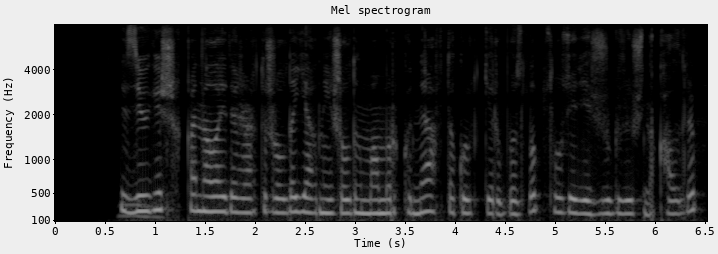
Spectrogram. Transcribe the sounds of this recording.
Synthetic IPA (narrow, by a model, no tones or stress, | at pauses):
ɪzd̪e̞wɡʲe̞ʃə̥qːɑnɑlˠɑjd̪ɑʒɑɾt̪əʒo̞lˠd̪ɑjɑʁnijʒəlˠd̪əɴmɑməɾkʲʰʏnɪaft̪o̞kolk̚t̪ːe̞ɾbozəlˠəpso̞lˠʒe̞ɾd̪e̞ʒʏɾɡʲɪzuɪʃɪnɪqʰɑlˠd̪əɾəp̚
